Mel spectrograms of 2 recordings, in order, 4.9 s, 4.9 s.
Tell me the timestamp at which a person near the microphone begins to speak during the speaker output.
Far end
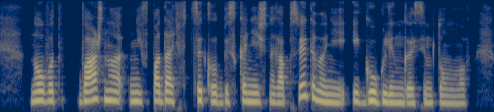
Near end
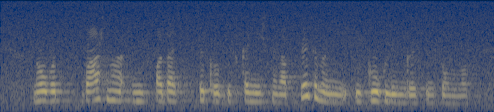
none

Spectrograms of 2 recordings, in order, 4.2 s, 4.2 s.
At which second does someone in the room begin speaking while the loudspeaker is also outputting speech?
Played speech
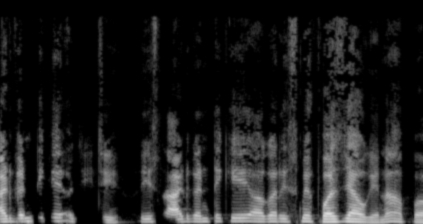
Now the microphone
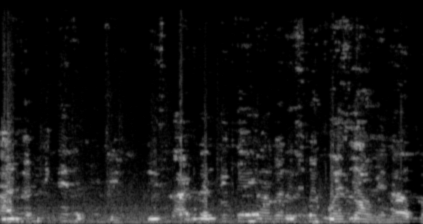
none

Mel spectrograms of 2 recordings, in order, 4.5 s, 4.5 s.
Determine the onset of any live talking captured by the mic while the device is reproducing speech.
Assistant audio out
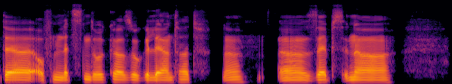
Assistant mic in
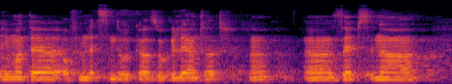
none

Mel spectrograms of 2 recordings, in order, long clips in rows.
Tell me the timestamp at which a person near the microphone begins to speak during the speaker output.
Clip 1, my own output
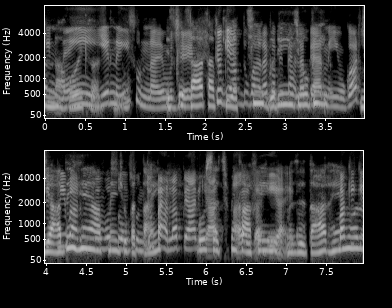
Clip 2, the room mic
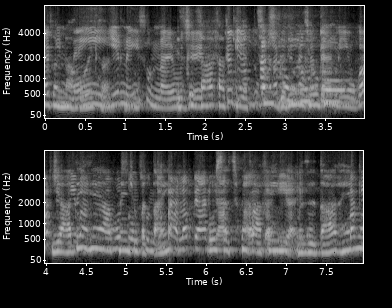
3 s

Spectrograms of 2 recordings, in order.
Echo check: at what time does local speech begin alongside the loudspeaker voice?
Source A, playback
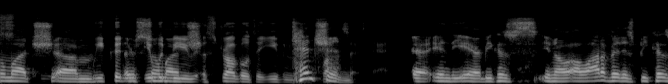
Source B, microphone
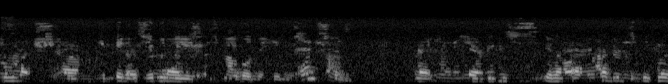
none

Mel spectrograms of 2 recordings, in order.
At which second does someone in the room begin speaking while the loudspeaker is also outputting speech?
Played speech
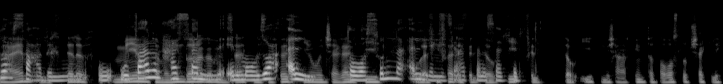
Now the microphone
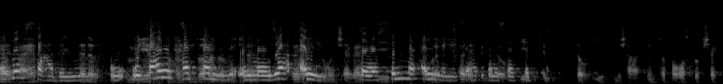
none

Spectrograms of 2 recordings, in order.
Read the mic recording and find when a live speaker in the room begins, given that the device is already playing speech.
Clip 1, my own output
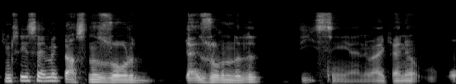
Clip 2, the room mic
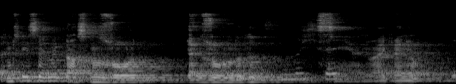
2 s

